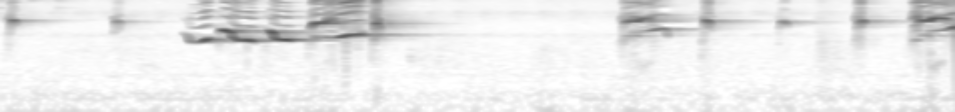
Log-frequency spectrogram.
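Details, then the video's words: Medan white-rumped shama singing with mimicked phrases: a short burst of layered warbling whistles, then a pause and high thin notes and chips. "Murai Batu Medan Gacor Full Isian"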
